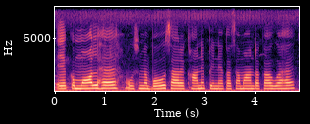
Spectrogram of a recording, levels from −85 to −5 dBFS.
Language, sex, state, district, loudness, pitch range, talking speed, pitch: Hindi, female, Jharkhand, Palamu, -15 LUFS, 260-275 Hz, 160 wpm, 265 Hz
